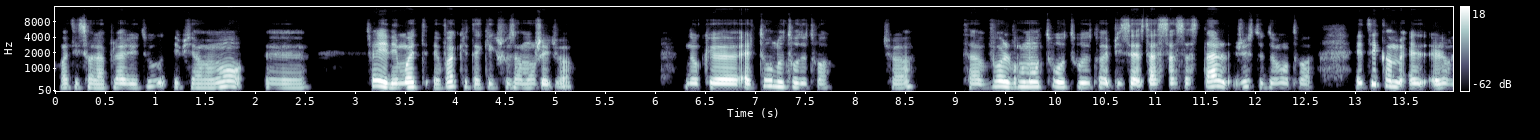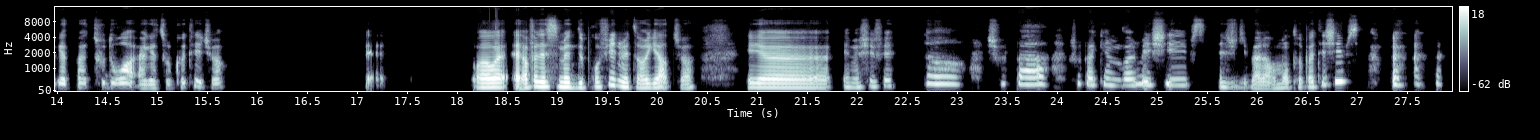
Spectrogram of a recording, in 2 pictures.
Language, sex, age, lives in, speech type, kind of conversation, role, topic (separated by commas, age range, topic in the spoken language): French, female, 35-39, France, conversation, unstructured, none, As-tu déjà vécu un moment drôle avec un animal ?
